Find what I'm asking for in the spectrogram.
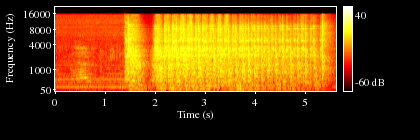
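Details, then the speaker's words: Tame Prototipo race car, Nissan 2.4 L naturally aspirated 4-cylinder, first start during rebuild, battery sat a while: starter turns engine sluggishly, about three compression beats a second, never fires; weak battery, starter fine. "stop it's kind of weak that battery's pretty weak over there"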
